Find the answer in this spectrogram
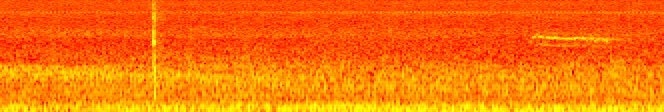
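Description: A golf chip shot: one sharp click of an iron striking the ball about half a second in, over a steady low rumble.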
